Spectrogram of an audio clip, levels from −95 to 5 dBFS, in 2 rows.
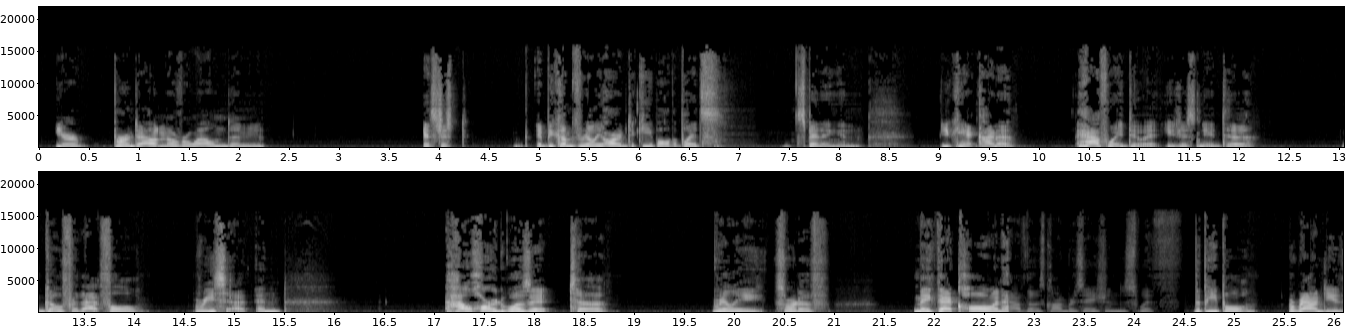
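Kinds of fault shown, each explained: One channel inverted: Right after "make that call and", from about 22.74 to 24.51 s, the level drops by about 26 dB and only a quiet residue comes through for nearly two seconds before things snap back. The likely cause is one side of a stereo pair flipped in polarity, so when the two were summed to mono, everything they had in common cancelled and only the difference between them was left.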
